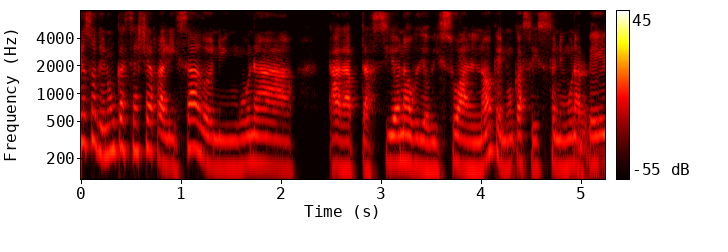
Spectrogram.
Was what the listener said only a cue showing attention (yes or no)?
yes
